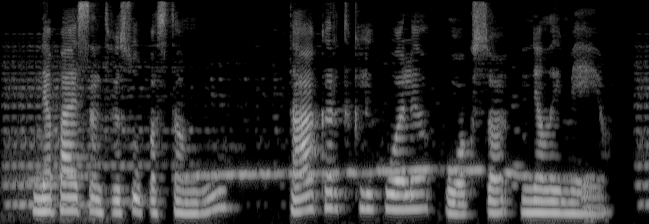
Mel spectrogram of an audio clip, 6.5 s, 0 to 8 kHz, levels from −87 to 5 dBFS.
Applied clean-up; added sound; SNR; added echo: classical method Wiener filter.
